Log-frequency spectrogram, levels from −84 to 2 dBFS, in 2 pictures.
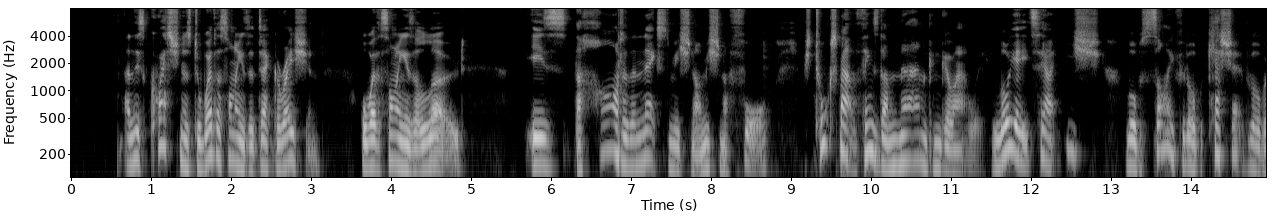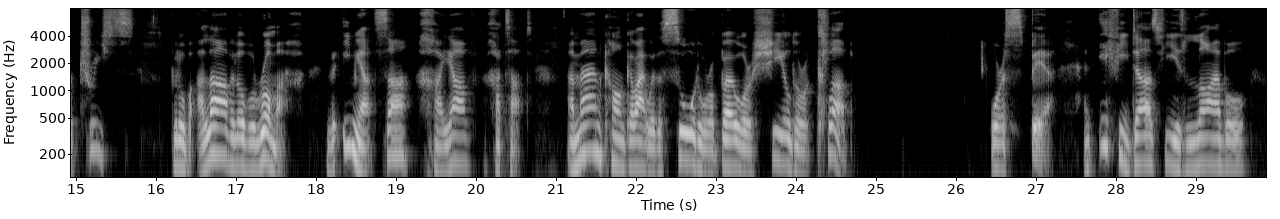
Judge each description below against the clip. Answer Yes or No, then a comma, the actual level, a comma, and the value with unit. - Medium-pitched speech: Yes, medium, 145 Hz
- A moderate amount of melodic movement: No, wide, 6.3 semitones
